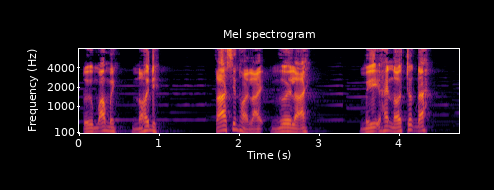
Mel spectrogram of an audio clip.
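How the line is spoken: Slightly trembling voice. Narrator (Vietnamese): hội chủ hơi run run và nói

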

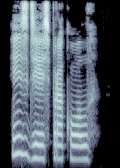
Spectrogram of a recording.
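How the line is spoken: Drawn-out drawl. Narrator (Russian): протянула Надежда

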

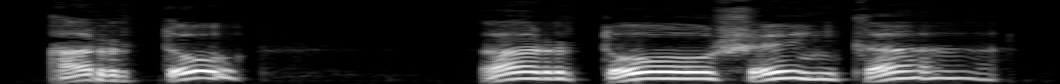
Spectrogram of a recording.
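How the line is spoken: Old man's plaintive wail. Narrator (Russian): жалобно завыл старик

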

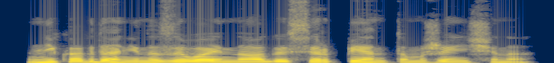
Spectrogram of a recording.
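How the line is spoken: Calm, dignified. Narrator (Russian): спокойно и с достоинством ответил гость

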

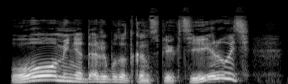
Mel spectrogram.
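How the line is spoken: Laughing. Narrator (Russian): рассмеялся Сергей Романович

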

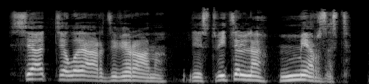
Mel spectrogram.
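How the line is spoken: Calm. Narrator (Russian): Горбоносый спокойно

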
